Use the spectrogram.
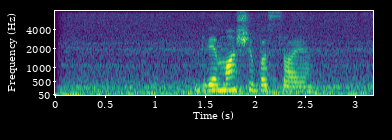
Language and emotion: Russian, neutral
